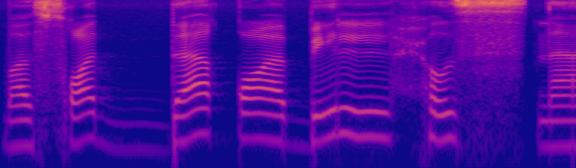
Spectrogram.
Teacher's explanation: وصدق بالحسنى، بل پہ لام نہیں ہلانا، ہا کو حلق سے پڑھنا ہے، سین کو سیٹی کی آواز کے ساتھ پڑھنا ہے، نا کھڑی زبر کو لمبا کھینچا جائے گا.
